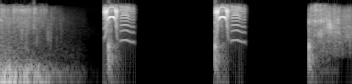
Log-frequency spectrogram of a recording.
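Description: Coins chime brightly when collected.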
